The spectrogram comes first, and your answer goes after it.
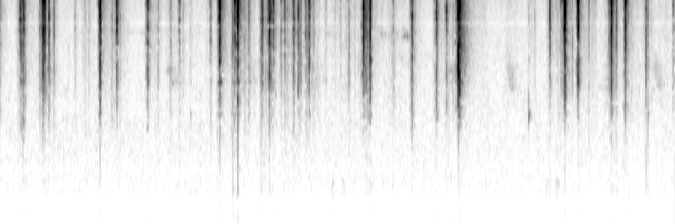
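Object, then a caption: Wooden cabasa with steel bead chains. Fingers tap the wooden end disc of a wooden cabasa and scratch its steel bead chains with painted nails, seen close up. About two dozen quiet, crisp taps and scratchy rattles come in an irregular stream, bright and high with almost no low end. Each one dies away almost at once.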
